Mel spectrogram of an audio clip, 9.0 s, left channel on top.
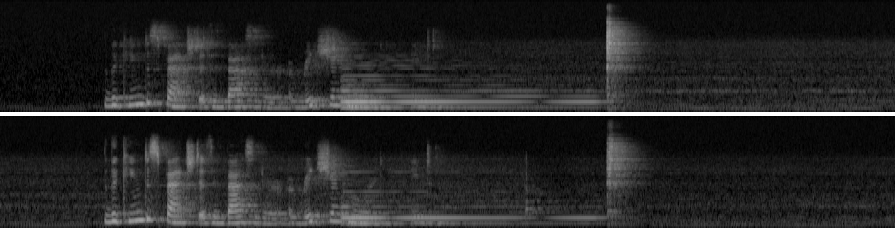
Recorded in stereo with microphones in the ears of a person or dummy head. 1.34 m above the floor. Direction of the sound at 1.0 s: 65° right (ahead or behind).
